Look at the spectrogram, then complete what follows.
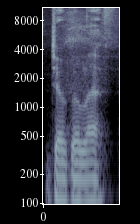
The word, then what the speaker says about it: Jogoleff: We have Xtina Jogoleff.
